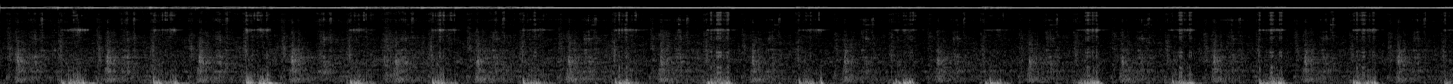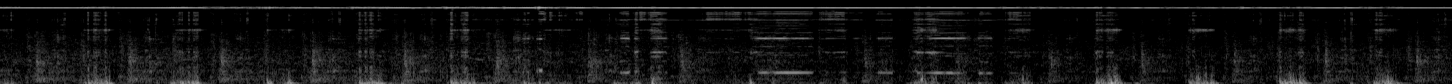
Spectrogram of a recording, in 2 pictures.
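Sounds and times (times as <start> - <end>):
machine mechanical clacking: 0.0 - 29.0
brief high-pitched tones: 19.1 - 24.8.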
